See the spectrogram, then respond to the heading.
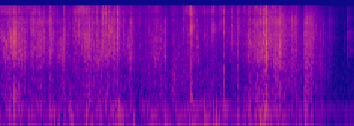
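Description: A thin, flexible sheet of printed newsprint with photos and text is held in both hands while the fingertips fold, crinkle and rustle the pages. The result is a steady, bright crinkling and rustling with sharp crackles throughout, fading to near silence at the end.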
